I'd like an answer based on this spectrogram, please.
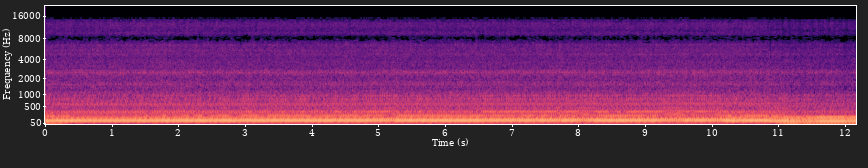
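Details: Honda CB700SC Nighthawk inline-four after a carb cleaning, with stock jetting 35/115, air screws 2 turns out, non-ethanol fuel, 4-into-1 exhaust, no airbox and throttle cables unhooked. Steady, even idle settling slightly lower near the end. Normal idle.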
